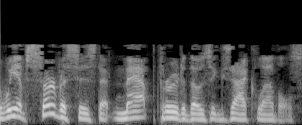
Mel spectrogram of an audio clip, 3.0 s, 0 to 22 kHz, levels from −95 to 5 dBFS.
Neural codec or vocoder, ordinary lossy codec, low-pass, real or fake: none; MP3, 24 kbps; 7.2 kHz; real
